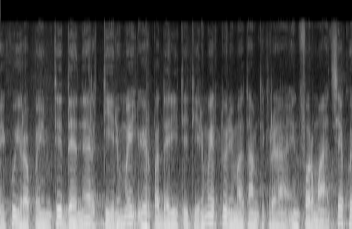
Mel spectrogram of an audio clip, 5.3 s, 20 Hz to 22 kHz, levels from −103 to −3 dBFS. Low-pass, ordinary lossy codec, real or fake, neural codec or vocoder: 14.4 kHz; AAC, 96 kbps; real; none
